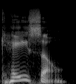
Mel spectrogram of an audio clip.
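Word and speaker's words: CaseOh: This guy named Queso. Like the cheese, but it's spelled CASE-OH.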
